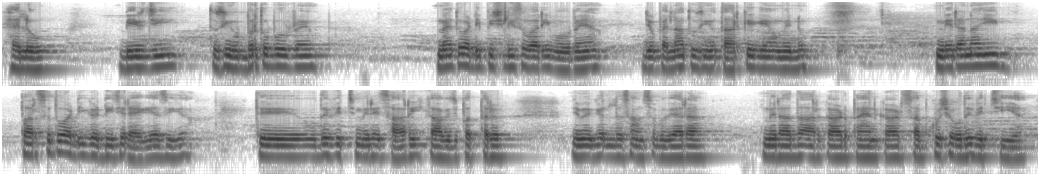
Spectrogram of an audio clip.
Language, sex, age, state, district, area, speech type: Punjabi, male, 18-30, Punjab, Fatehgarh Sahib, urban, spontaneous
